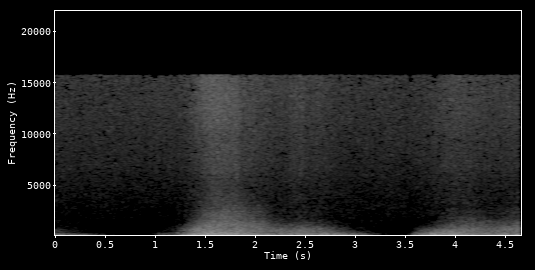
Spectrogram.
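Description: Long glossy nails and fingertips rub and scratch a large, fluffy grey synthetic fur windscreen that sits soft and hollow over a microphone. The result is a deep, muffled, rumbling rustle that swells in two long waves, separated by a brief quieter dip. It carries almost no high, bright content.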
